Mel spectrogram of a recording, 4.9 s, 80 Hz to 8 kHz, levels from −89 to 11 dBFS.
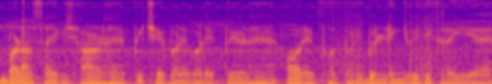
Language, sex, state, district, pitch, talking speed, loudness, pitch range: Hindi, male, Uttar Pradesh, Jyotiba Phule Nagar, 115 Hz, 230 wpm, -19 LUFS, 105-120 Hz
